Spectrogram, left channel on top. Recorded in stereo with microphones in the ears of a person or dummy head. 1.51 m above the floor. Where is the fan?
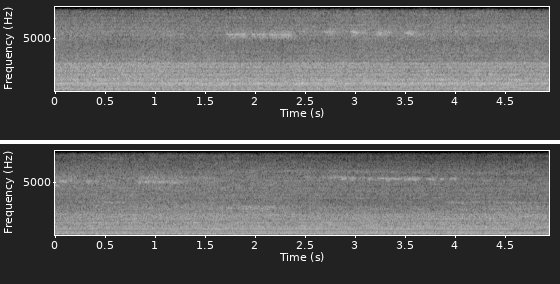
40° left (ahead or behind), 5 m.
